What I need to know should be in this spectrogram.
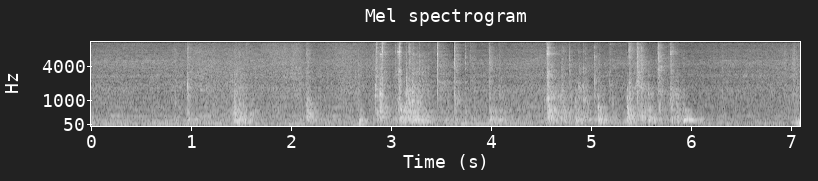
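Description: Something knocks and rattles against a pipe close by.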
